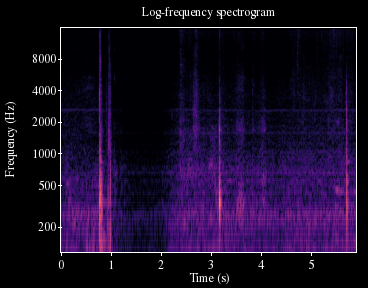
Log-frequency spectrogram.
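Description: A few sharp knocks and handling taps: two close together just under a second in, one a little after three seconds and one near the end, with a short dip to near silence after the first pair.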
